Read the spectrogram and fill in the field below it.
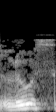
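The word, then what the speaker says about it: loose: 리우 라고 하는 뜻입니다 자유 루스 같은 경우엔 우리가 흥이 루저 싹 쓰나 이런 것처럼 로즈 라고 하는 의미로 좀 발음을 하기도 하는데 그거 보다는 루 스 루 라는 발음이 맞고요 아우터 라고 하는 것은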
